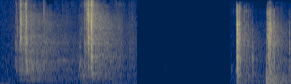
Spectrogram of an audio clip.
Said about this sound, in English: Walk through that door and close it behind you.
